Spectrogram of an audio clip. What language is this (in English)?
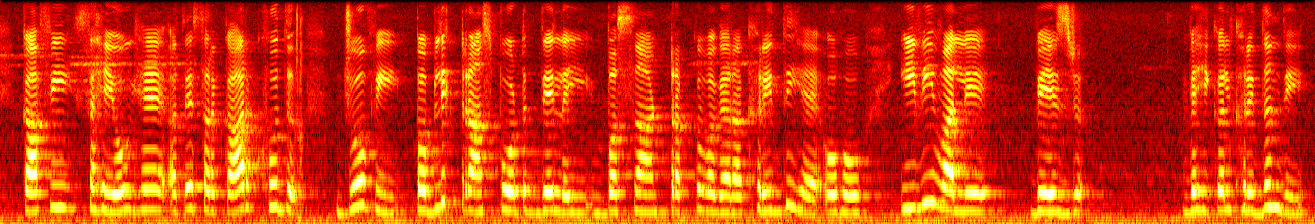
Punjabi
